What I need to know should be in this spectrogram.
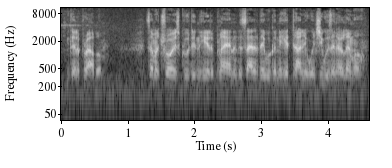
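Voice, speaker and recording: A man playing a brisk gang leader. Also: on the low side, a little hiss or hum, lightly acted. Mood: serious. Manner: calm, brisk, giving orders. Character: serious male gang leader giving orders. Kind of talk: video game cutscene acting.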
